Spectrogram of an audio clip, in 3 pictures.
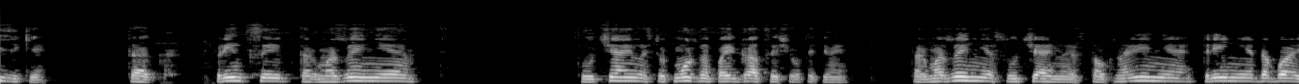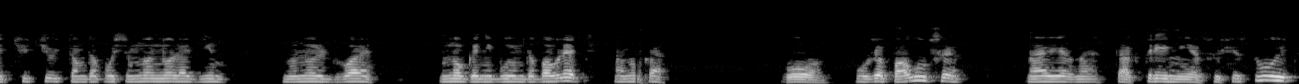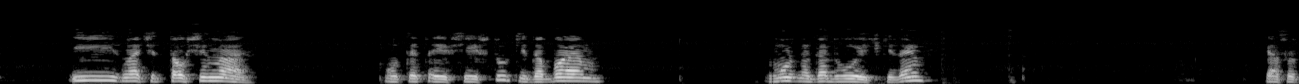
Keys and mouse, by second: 7.2-8.6 drag, 9.8-11.0 drag, 12.3-18.3 drag, 19.3 space, 29.9-36.6 drag.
